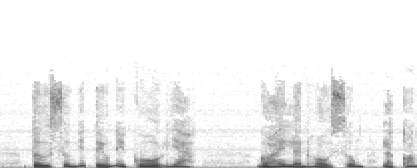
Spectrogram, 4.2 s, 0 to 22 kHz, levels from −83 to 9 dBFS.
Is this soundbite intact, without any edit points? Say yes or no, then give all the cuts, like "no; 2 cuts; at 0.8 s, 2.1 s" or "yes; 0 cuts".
no; 1 cut; at 1.7 s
